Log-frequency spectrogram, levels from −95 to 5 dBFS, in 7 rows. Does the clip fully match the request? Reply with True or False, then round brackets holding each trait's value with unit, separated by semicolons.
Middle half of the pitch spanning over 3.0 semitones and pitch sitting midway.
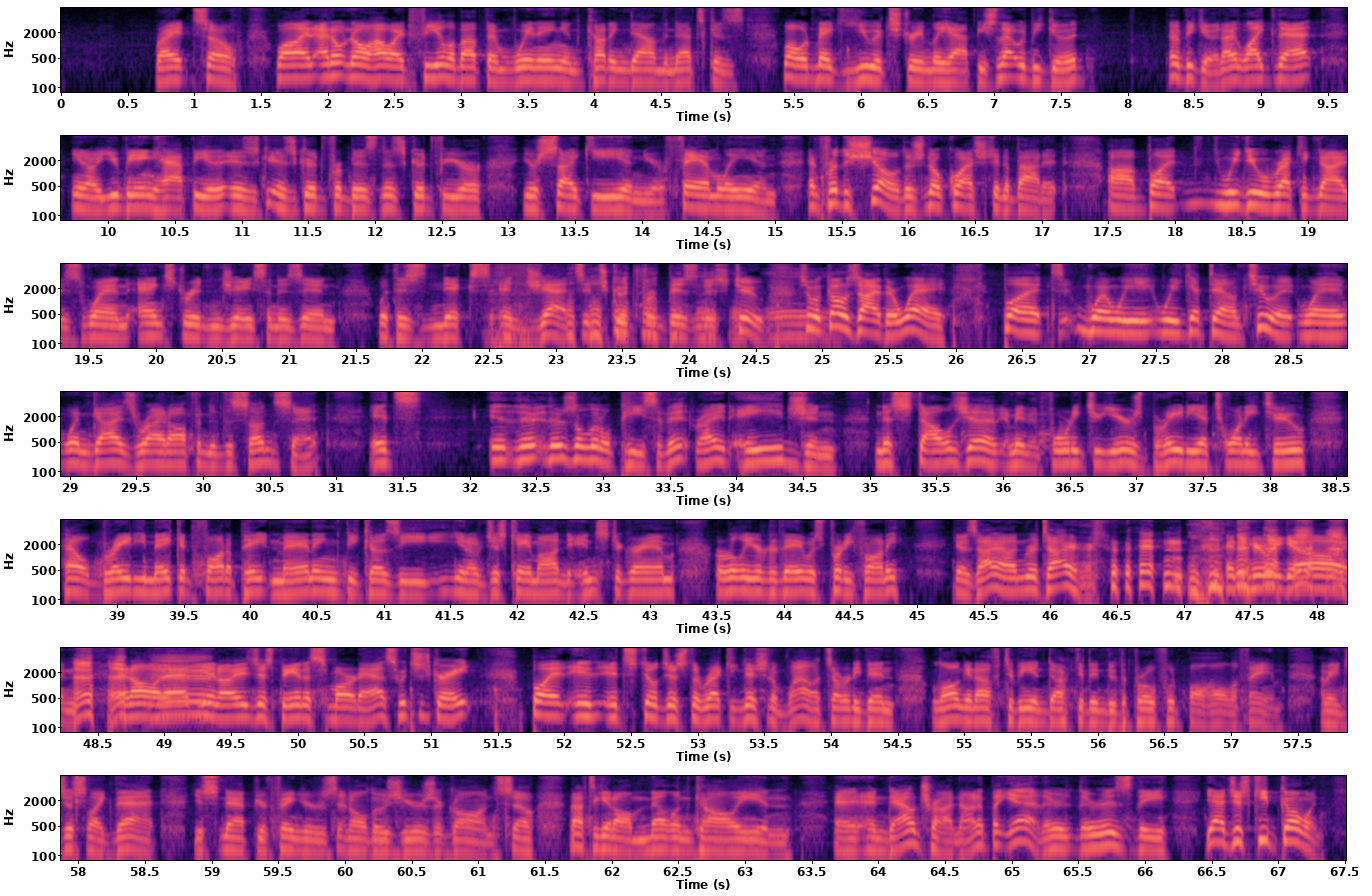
True (3.4 semitones; 150 Hz)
